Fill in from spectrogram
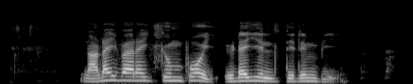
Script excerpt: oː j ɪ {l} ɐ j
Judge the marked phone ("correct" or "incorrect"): incorrect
